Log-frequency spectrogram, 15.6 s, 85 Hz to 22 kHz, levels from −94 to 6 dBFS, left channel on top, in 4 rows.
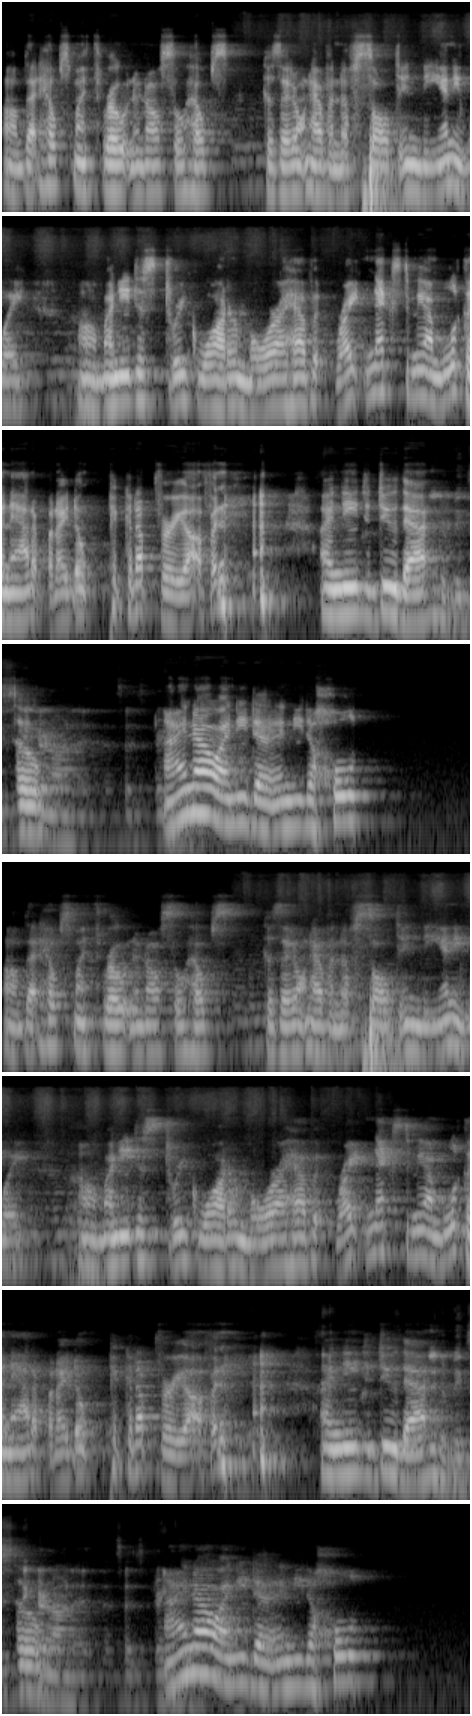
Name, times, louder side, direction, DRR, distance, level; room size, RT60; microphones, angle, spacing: voice 1, 0.0-1.9 2.2-11.4 11.8-12.0 13.0-14.6, left 6 dB, 55° left, 14 dB, 0.4 m, -26 dB
sound 1, 1.9-7.1, right 1 dB, 10° right, 0.7 m, -51 dB
voice 2, 11.3-13.3, right 2 dB, 90° right, 4 dB, 1.2 m, -42 dB
8.3 x 4.0 x 6.9 m, 0.70 s
head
